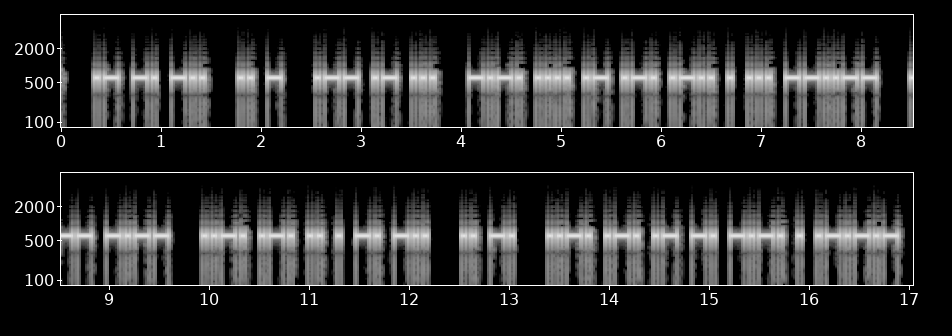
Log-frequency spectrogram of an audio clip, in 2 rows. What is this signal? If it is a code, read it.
Morse code, heard as a keyed tone, about 25 wpm, 610 Hz. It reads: AND IT WAS CHARLES, MY FRIEND IN FRANCE.
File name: 2011-07-mp3 / n34 THE 3.11 2 25wpm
